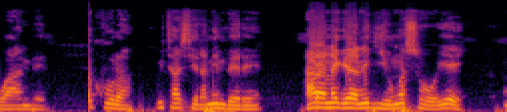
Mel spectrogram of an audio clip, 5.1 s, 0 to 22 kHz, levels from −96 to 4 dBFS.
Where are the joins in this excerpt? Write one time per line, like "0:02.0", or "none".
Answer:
0:01.0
